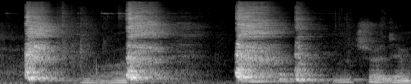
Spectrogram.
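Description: Three harsh, forceful coughs with short voiced gasps between them; an asthmatic cough.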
